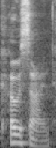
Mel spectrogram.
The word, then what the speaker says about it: cosine: refer to them so it's not sin and cost it's sine and cosine so if we were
